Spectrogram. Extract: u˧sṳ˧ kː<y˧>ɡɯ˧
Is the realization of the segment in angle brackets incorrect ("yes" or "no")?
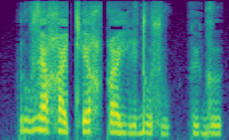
no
